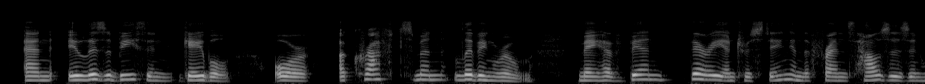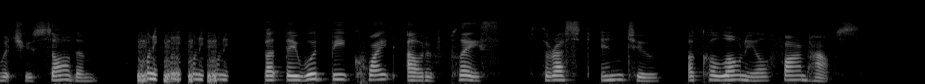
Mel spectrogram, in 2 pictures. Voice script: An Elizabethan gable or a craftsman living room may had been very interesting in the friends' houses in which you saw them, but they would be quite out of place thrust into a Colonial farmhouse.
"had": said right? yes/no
no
